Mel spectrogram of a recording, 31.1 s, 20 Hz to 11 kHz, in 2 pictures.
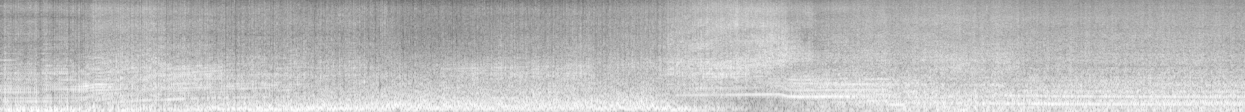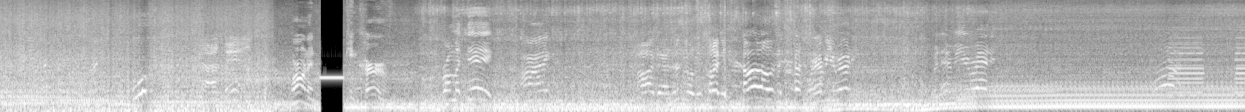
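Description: V8 muscle-car engines running at low speed side by side, a steady exhaust drone whose pitch shifts as they change speed. Near the end one engine's note rises and settles at a higher steady pitch.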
